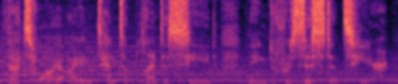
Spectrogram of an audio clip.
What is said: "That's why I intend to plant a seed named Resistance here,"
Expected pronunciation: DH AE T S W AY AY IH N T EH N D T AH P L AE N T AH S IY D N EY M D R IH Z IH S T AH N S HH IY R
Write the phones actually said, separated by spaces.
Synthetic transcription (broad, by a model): DH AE T S W AY AY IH N T EH N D T AH P L AE N T AH S IY D N EY M D R IH Z IH S T AH N S HH IY R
